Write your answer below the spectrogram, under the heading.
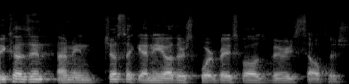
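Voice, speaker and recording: A man speaks in a Midwestern American accent. His intonation is monotone and flat. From US Midwest, Ohio. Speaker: baseball coach, former pro player. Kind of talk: casual interview chat.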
